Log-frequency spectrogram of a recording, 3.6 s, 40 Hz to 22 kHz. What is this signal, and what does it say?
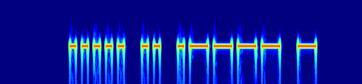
Morse code, heard as a keyed tone, about 20 wpm, 700 Hz. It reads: 5I1T
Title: Four Challenging Letter-Number Combinations 20wpm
